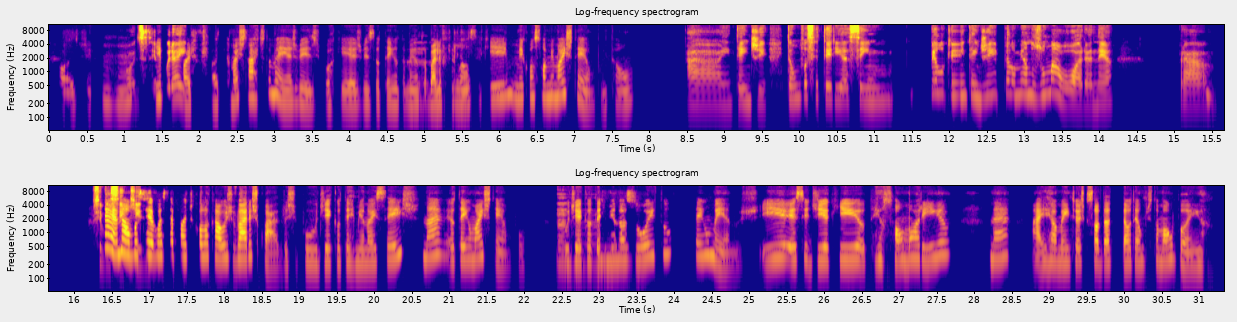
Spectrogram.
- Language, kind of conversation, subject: Portuguese, advice, Quais sequências relaxantes posso fazer para encerrar bem o dia?
- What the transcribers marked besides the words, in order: other background noise; laughing while speaking: "só uma horinha"; chuckle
